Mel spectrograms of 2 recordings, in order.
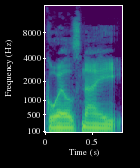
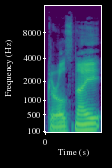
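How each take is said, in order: First: Girls is said with an oy-like vowel. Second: Girls is said with a standard er vowel.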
